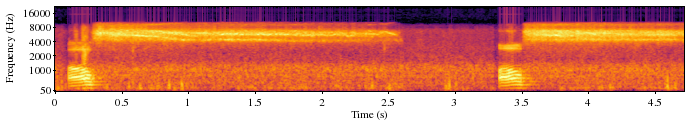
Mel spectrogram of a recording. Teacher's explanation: ہمس کی وجہ سے اس میں آواز مخرج میں کمزوری کے ساتھ ٹھہر رہا ہے، جس کی وجہ سے سانس جاری ہے۔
